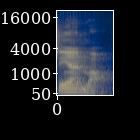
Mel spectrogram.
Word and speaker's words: Hsienmo: Cienmo Guitars. So, the H is silent, pronounced Cenmo.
